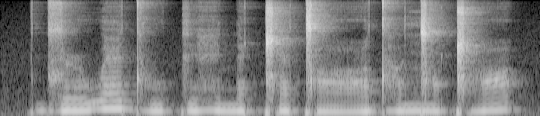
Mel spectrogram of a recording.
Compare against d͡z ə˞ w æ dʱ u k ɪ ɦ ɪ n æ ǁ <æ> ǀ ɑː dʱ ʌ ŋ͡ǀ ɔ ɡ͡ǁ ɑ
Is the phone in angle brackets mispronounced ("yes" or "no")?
no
